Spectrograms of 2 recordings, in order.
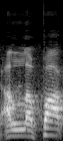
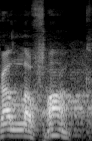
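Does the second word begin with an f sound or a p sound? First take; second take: p sound; f sound. First: The second word begins with a p sound. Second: The second word begins with an f sound. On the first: "নোয়াখালীতে প নাই" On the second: "আল্লাহ ফাঁক হয় না"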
